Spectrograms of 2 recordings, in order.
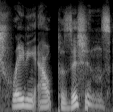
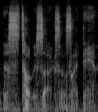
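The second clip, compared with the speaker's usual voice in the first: unvoiced whispered gripe; whispered complaint about cookies; 15 dB quieter than usual. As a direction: hiss it under your breath. Secret complaint.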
